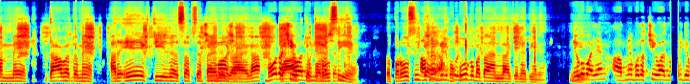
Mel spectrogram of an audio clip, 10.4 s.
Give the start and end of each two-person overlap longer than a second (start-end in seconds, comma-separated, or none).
3.1-5.2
